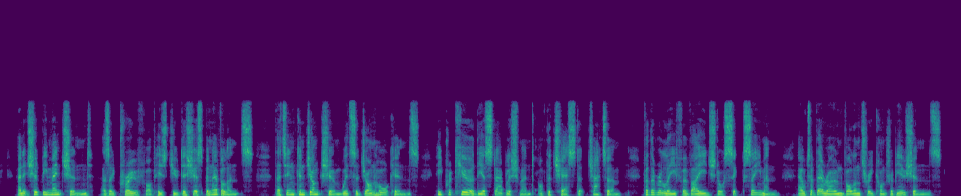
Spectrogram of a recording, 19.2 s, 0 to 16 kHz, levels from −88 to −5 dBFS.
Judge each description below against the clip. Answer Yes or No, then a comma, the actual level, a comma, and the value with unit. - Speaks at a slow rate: Yes, slow, 130 wpm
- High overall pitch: No, low, 120 Hz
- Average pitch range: No, wide, 6.1 semitones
